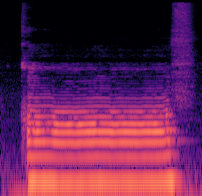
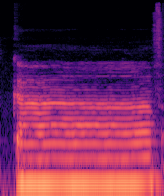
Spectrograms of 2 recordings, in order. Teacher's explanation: Qaf is at the back and kaf is a bit further up. So this is kaf, a bit longer, but belonging to the same family as qaf.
